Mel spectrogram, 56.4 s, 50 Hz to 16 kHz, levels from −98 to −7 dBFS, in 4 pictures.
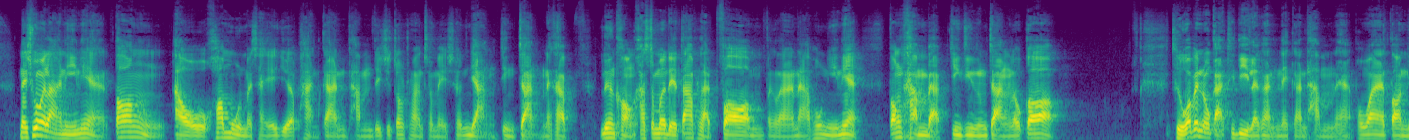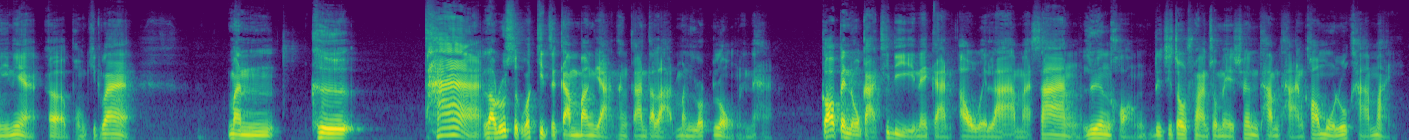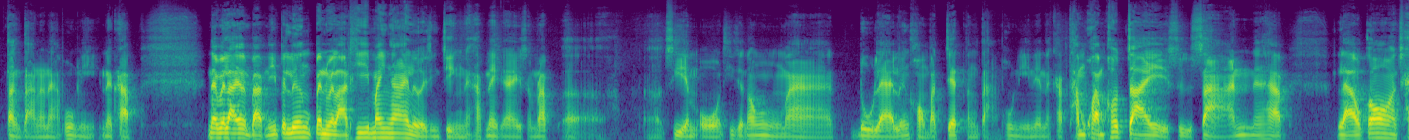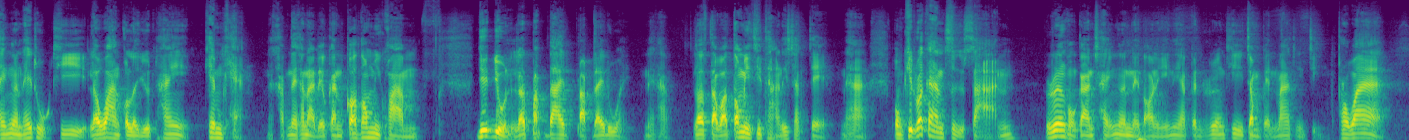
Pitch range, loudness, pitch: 80-105 Hz, -17 LUFS, 90 Hz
